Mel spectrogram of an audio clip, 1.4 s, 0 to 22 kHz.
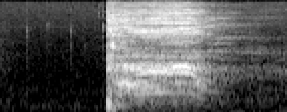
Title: Minecraft Village Survival - Part 81 (coughing into the mic like a pro)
